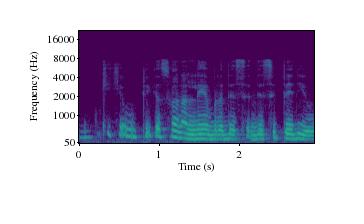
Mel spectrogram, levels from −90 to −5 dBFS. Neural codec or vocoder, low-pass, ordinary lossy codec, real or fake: none; none; none; real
